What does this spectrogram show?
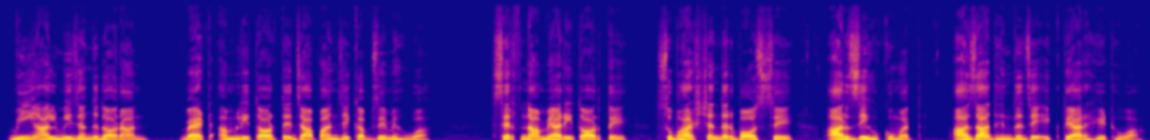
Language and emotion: Sindhi, neutral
